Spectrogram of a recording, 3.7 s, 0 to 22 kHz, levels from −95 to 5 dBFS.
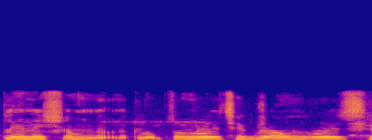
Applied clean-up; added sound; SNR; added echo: none; none; none; none.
